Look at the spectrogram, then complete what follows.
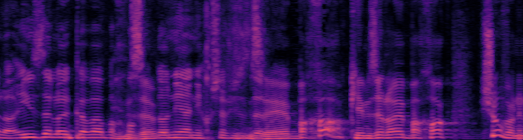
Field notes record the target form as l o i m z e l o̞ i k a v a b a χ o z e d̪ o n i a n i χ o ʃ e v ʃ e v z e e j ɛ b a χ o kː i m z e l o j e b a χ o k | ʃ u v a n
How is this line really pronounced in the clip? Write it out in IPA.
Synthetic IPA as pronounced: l o i m z e l o̞ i k a v a b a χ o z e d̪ o n i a n i χ o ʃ e v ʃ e z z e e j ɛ b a χ o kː i m z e l o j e b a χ o k | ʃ u v a n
